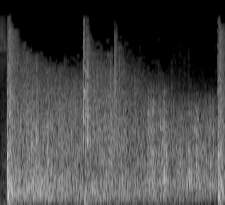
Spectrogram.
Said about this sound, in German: immer zehn Meter weg, wenn ich dann so eine kleine Knallerbse irgendwo hinwerfe. Meine Katze oder mein Kater, die verkriechen sich dann immer unter unseren Stühlen, aber eigentlich finde ich es mega cool.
